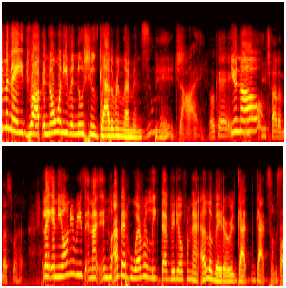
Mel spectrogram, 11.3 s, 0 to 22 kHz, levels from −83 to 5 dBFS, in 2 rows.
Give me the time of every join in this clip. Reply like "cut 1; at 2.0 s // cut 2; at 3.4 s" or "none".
cut 1; at 4.0 s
